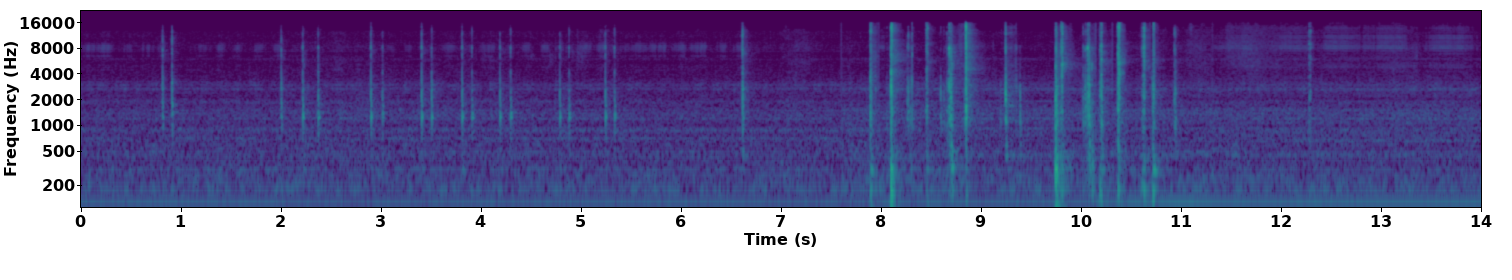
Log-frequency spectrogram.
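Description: Keystrokes on a YUNZII YZ75 mechanical keyboard with Gateron Yellow switches: single, spaced-out key clacks at first. About eight seconds in comes a louder flurry of clacks and knocks as keycaps are pulled off the switches.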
